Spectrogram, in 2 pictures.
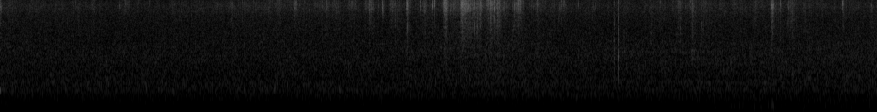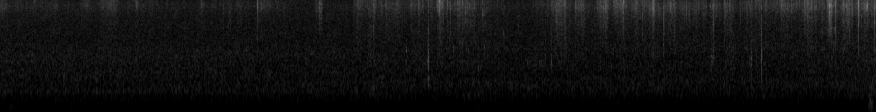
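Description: Quiet forest ambience with faint rustling and scattered light crackles of leaves and twigs in the undergrowth, coming in small clusters and busier near the end.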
